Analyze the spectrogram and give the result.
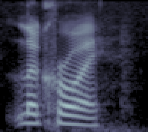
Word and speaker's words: LaCroix: And I got the LaCroix. – LaCroix. – You know? – You don't I'm pronounce like the X, it's up, French. – The why is there an X then? – It's French.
